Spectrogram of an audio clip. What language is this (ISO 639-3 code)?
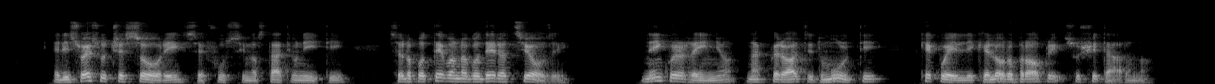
ita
